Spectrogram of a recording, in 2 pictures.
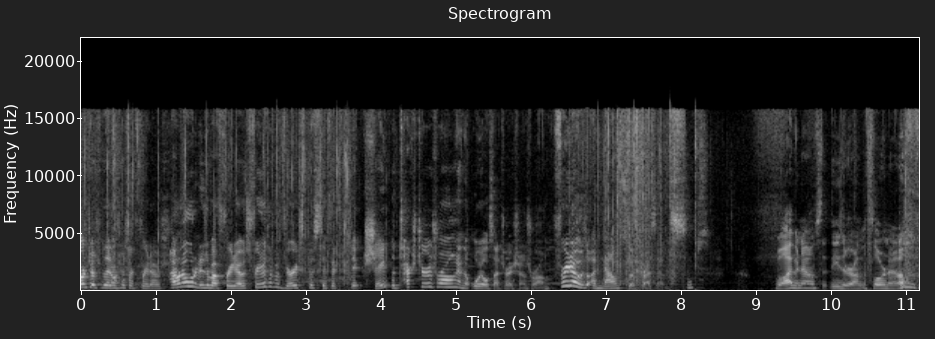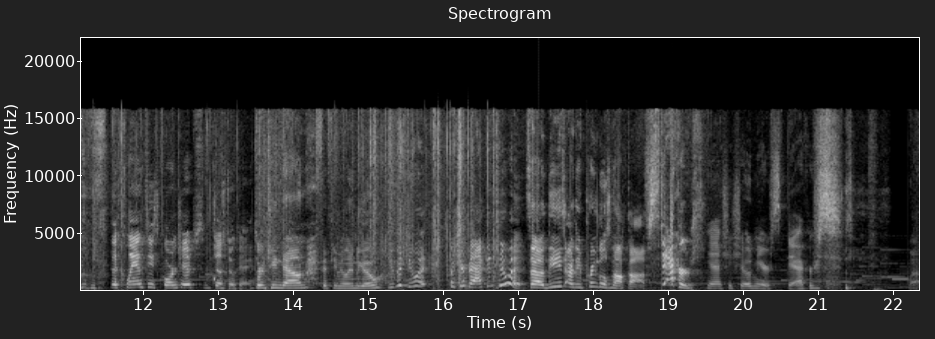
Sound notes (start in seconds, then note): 10.9 laughs; 21.1 both laugh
